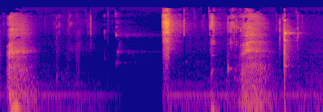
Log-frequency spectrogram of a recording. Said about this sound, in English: And then you take the Modelo, and then you open that up. Now we open this.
